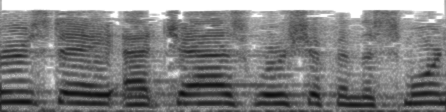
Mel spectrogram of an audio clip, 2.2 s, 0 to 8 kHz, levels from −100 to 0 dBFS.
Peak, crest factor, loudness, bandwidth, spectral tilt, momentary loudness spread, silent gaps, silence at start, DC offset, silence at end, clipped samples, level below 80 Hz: -2 dBFS; 8 dB; -12 LUFS; 6.2 kHz; -5.5 dB/octave; 4 LU; none; 0 s; under 0.1%; 0 s; under 0.1%; -40 dBFS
